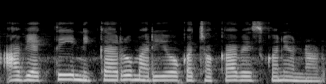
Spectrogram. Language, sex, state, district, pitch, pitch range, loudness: Telugu, female, Telangana, Hyderabad, 190 Hz, 185-200 Hz, -17 LUFS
